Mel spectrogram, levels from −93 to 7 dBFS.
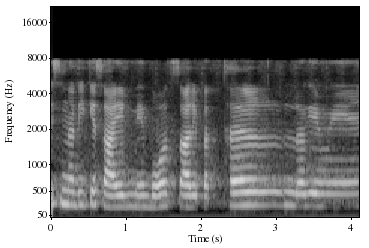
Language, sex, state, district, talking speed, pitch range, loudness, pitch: Hindi, female, Uttar Pradesh, Budaun, 160 wpm, 215-245 Hz, -17 LUFS, 225 Hz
